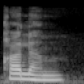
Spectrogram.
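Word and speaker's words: قلم: Then there's qaf, as in the word qalam, pen. This is like a K, but pronounced further back in your throat.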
